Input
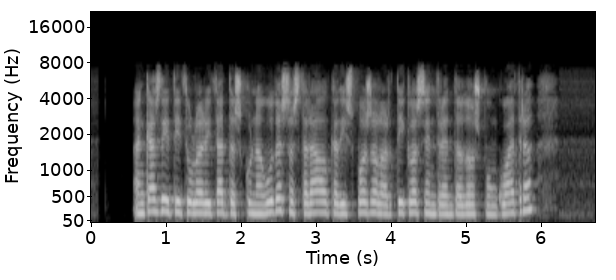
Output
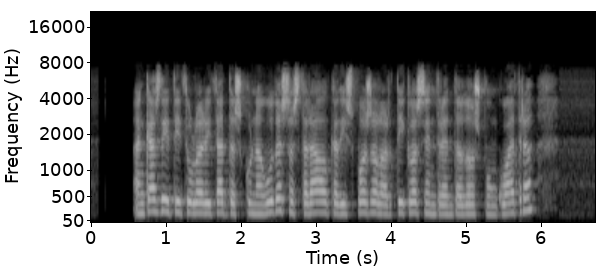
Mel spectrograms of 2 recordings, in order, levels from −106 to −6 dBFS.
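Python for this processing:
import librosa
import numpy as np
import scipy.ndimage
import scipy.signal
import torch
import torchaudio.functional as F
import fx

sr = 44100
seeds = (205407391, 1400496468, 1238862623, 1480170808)

y = fx.highpass(x, sr, hz=1000.0, slope=6)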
